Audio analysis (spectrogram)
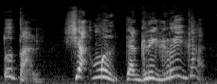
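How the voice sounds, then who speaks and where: A woman's voice: high voice, big pitch swings, measured pace, fairly bright tone, heavily acted. A woman playing a fed-up, strong-willed village wife in a comedy radio drama, with an Ilocano accent. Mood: defiant.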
